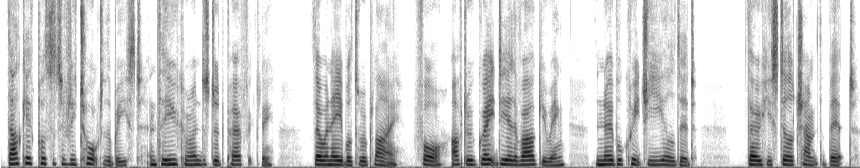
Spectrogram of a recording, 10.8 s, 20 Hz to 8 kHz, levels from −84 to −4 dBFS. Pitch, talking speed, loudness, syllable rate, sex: 200 Hz, 175 wpm, -19 LUFS, 6.0 syllables/s, female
